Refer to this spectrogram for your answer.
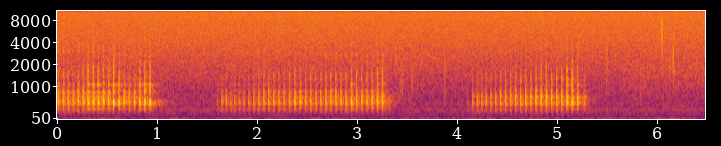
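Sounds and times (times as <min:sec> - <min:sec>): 
flamingo calls: 0:00.0 - 0:03.4, 0:04.2 - 0:05.4.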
